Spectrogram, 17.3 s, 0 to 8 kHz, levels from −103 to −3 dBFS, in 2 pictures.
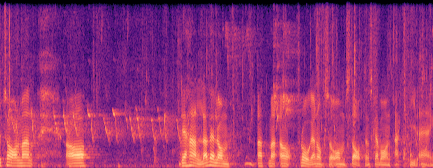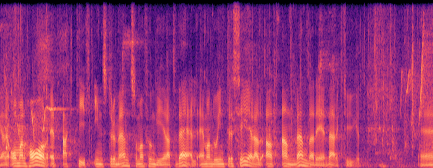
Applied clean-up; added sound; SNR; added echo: none; Bathtub (filling or washing) + Bird vocalization, bird call, bird song; 14 dB; none.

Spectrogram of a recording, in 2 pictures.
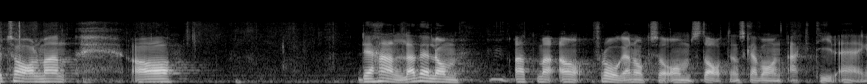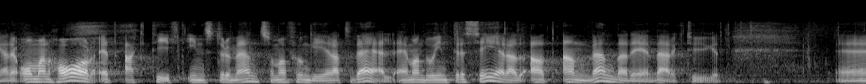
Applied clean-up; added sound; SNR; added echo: none; none; none; none.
